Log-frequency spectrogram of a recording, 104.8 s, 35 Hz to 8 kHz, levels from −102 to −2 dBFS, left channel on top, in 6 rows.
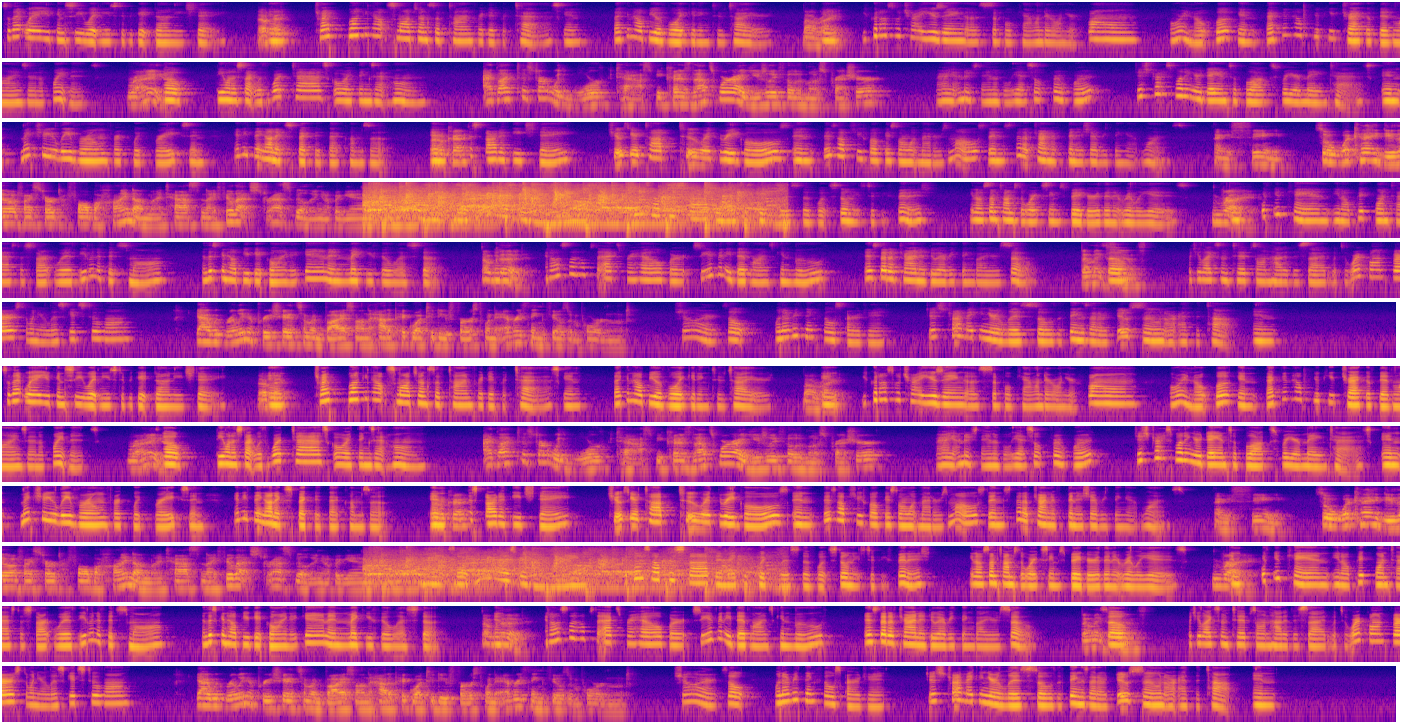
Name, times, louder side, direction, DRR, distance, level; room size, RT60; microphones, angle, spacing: voice 1, 0.0-2.7 3.3-3.5 3.9-6.2 6.5-7.2 7.7-9.6 10.2-10.4 10.9-14.2 14.6-18.5 19.5-19.7 20.2-22.8 29.2-31.1 31.7-37.5 37.9-39.7 40.3-40.5 40.8-42.0 42.5-43.2 43.5-49.5 57.6-59.7 60.3-61.6 61.9-63.2 63.6-64.0 64.5-67.2 67.8-67.9 68.3-71.9 72.4-75.4 76.0-76.2 76.7-80.2 80.7-82.8 83.7-84.0 84.8-89.0 95.8-96.6 97.0-98.4 99.0-102.2 102.5-102.7 103.0-103.4, right 4 dB, 65° right, 16 dB, 0.6 m, -25 dB
voice 2, 3.2-3.5 10.0-10.5 19.0-19.5 23.5-28.4 40.3-40.8 50.1-50.9 51.4-57.1 67.6-68.0 75.9-76.4 83.4-84.1 89.8-95.1, equal, 40° left, 2 dB, 2.4 m, -30 dB
sound 1, 56.9-62.3, left 6 dB, 70° left, 0.5 m, -22 dB
9.7 x 5.7 x 6.8 m, 0.41 s
head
